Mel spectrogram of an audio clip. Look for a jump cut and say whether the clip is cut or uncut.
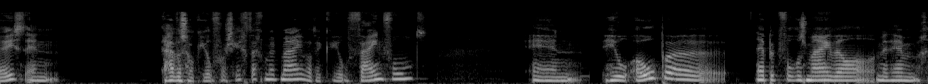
uncut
